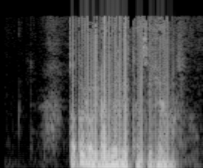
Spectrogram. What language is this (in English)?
Spanish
